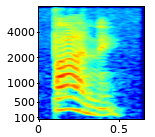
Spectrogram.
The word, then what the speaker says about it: pane: Make sure you pronounce all the vowels. Sale. Bene. Numero 4. Pane.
